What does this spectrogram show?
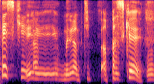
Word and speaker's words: Pesquet: J'ai mal prononcé, Oui. c'est Pasquier. C'est Pesquet. Pesquet.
